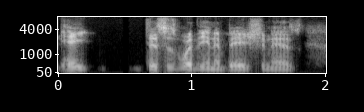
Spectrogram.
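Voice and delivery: ordinary delivery

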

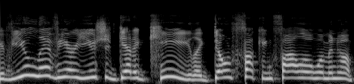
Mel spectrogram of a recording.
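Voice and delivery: hard, angry yelling.

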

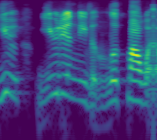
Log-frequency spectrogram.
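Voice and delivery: put-on play-acted high, sloppy, slurred drunk voice. Retelling a wasted woman's complaint after the rose ceremony, imitating slurred speech. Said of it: "Like slurring her speech".

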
